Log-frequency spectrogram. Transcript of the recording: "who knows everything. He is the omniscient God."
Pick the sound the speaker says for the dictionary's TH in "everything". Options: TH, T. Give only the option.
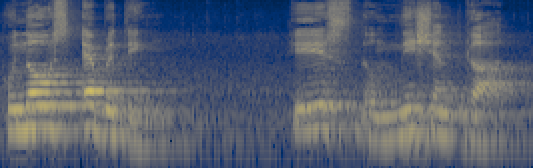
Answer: T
